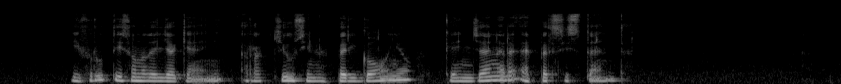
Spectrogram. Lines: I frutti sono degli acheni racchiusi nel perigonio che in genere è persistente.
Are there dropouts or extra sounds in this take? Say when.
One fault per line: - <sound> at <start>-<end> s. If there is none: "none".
none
